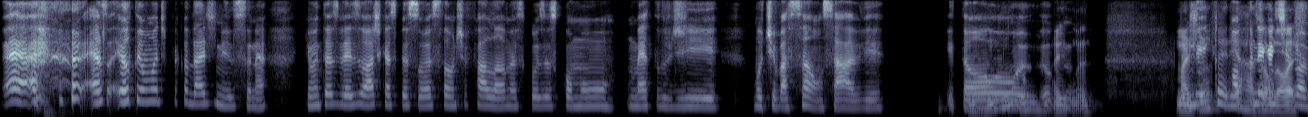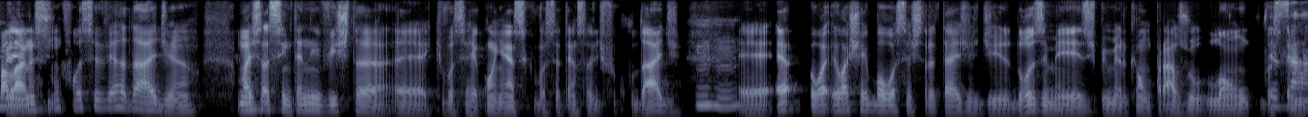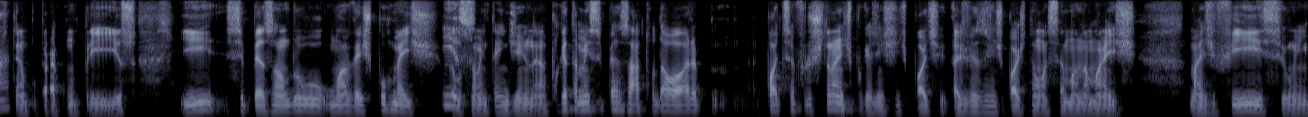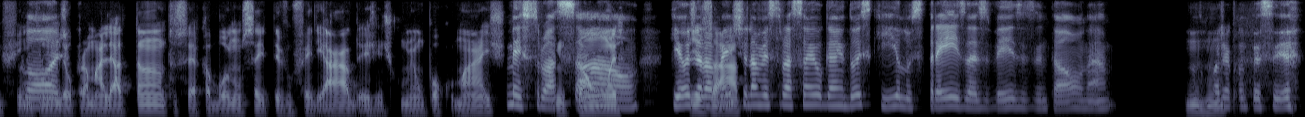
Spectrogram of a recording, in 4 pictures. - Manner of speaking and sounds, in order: chuckle; tapping; other background noise
- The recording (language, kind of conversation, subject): Portuguese, advice, Como posso acompanhar melhor meu progresso e ajustar minhas estratégias?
